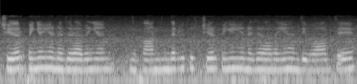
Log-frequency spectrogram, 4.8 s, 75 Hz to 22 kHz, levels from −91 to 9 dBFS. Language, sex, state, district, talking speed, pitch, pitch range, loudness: Punjabi, female, Punjab, Fazilka, 215 wpm, 205 Hz, 190-210 Hz, -15 LUFS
